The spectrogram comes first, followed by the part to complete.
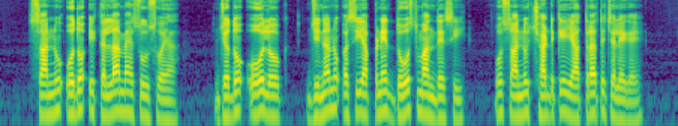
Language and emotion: Punjabi, sad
